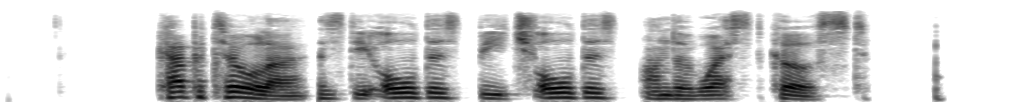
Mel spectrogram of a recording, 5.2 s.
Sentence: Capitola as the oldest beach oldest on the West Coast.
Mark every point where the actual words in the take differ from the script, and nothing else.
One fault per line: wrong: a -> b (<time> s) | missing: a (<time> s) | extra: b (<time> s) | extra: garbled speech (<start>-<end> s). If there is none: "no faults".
no faults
